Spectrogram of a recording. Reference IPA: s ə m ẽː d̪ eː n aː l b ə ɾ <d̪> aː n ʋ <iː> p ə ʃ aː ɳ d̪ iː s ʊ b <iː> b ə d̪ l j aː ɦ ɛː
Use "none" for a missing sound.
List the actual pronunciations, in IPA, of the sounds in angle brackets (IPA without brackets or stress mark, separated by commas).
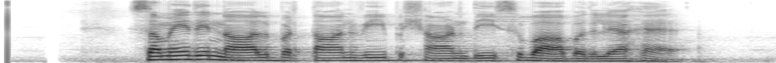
t̪, iː, aː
